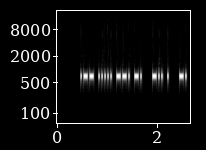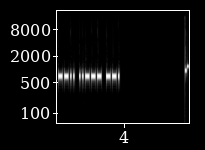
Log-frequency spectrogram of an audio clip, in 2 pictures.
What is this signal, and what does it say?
Morse code, heard as a keyed tone, about 40 wpm, 700 Hz. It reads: W5GN DE NZ2G
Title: USA Callsign DE Callsign - 4 Characters - 40wpm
